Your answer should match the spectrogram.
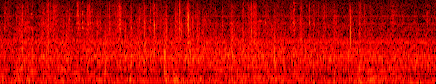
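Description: A horse walking on a lead over dry pasture: light, irregular hoof steps over a steady hiss.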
